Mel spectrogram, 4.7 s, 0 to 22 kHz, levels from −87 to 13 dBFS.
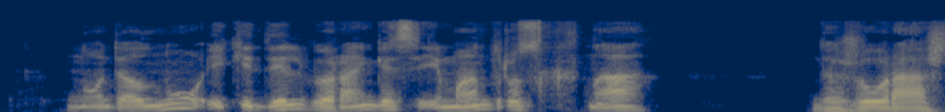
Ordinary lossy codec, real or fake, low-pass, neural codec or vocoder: AAC, 32 kbps; fake; 9.9 kHz; vocoder, 44.1 kHz, 128 mel bands, Pupu-Vocoder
